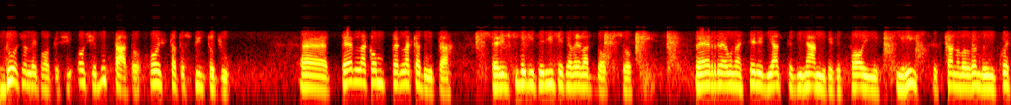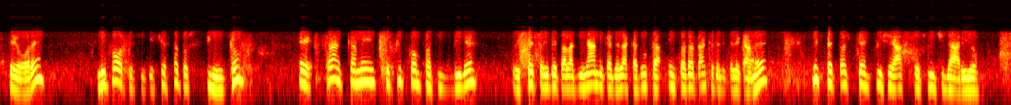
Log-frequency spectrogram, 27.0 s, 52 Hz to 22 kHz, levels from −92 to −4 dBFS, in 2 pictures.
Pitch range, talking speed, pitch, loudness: 145-180 Hz, 150 wpm, 160 Hz, -23 LUFS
